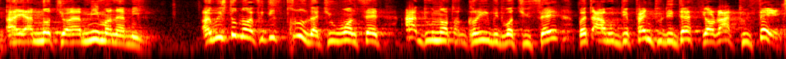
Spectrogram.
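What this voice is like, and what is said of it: Outrageous put-on French accent. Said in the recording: “a man whose accent is, if anything, even more outrageous than our own ... the outrageous French accent ... if we're doing the voices”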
